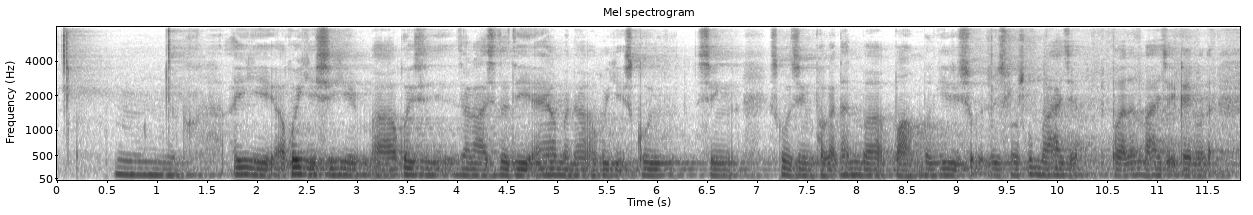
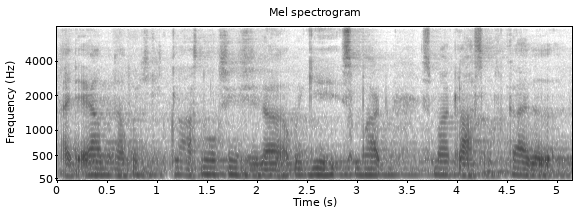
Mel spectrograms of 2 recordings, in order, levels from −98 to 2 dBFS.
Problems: background sounds at intervals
